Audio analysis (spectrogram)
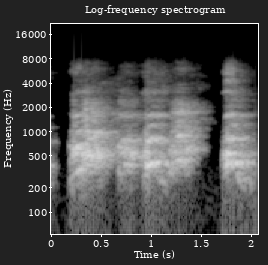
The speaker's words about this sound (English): None of us know what it's like to have barking dogs.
